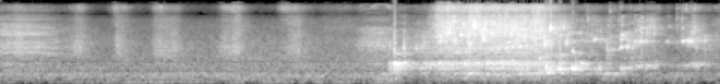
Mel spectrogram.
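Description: Water running from a tap for about two seconds, starting sharply about three seconds in.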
